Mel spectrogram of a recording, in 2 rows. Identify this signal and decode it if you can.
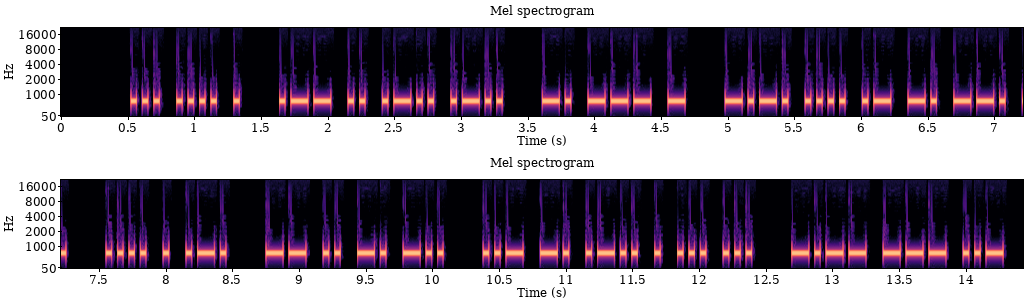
Morse code, heard as a keyed tone, about 28 wpm, 700 Hz. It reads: SHE WILL NOT CHANGE HER MIND UNLESS YOU
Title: Sentences from Top 1000 Words - Review Part 6 - 28wpm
